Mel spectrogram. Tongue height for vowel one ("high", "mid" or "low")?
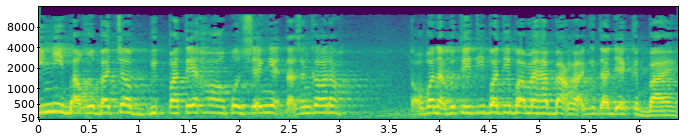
high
